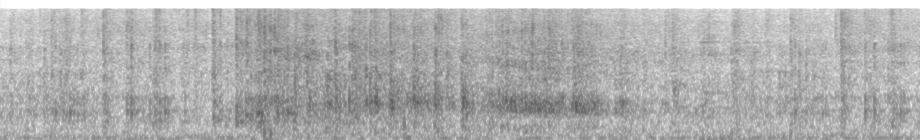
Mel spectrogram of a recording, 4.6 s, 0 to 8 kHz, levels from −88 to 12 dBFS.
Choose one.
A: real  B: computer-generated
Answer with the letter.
A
